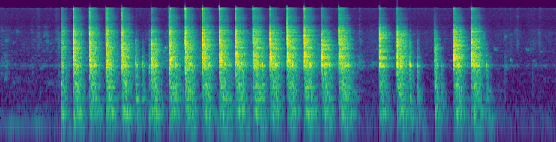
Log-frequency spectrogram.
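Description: Sandpaper rasps back and forth over wood in quick, even strokes.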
